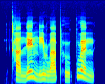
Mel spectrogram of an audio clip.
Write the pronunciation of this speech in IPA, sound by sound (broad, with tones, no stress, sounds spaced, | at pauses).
kʰ a˨˩ n e˥ ɪ̯ n̪ i˧˥ ɻ w ä˧˥ pʰ u˨˩ k w ə˥˩ n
